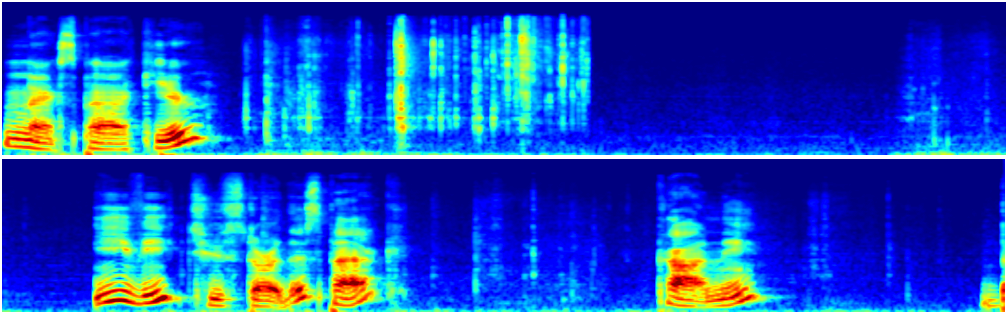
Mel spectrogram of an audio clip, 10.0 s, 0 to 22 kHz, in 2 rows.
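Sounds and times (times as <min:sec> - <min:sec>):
foil wrapper crinkling: 0:01.2 - 0:03.0.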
